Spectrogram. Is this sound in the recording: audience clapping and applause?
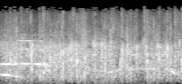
yes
